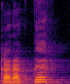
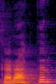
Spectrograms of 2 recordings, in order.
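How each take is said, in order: First: The stress is on the last syllable. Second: The stress is on the second syllable. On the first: The speaker calls it wrong. "aparece sin tilde ... su pronunciación sería" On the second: The speaker calls it right. "la opción correcta es"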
